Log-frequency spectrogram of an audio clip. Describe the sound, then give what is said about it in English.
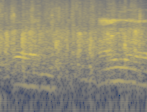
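Audience applause for a company founder at a business gathering, a dense, steady clatter of clapping throughout, with voices audible through it. “Round of applause again for Bruce for Printavix.”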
